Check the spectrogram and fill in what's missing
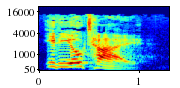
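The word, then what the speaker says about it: Idiotai (ἰδιῶται): The second one, well, let me just pronounce for you how we think the Greek word would be pronounced. Idiotai.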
